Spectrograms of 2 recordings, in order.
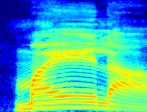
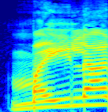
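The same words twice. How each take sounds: First: "मैला" with open ae, lower pitched; correct modern pronunciation. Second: "मैला" as ma-ee-la, gliding to ee; old-style "ma-ee-la" for मैला; wrong, old pronunciation. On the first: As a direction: say मैला as "mae-la", no ee glide. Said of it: "मैला नहीं". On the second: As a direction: say मैला with a split a-ee vowel. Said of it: "नहीं". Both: Shown as a demonstration.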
